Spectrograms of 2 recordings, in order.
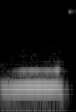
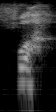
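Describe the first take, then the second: First: The w sound is plain, without extra breath. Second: The w sound has a breathy puff of air. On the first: The speaker calls it right. "it's just plain old w" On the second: The speaker calls it wrong. "We no longer say wh"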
